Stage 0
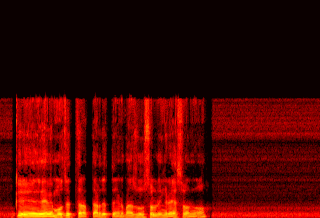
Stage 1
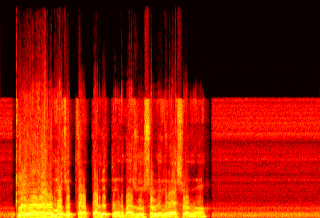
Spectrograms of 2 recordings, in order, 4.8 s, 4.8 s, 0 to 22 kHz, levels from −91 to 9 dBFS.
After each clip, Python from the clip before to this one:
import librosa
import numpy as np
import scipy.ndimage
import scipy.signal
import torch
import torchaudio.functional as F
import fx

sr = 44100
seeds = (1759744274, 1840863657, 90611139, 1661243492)

y = fx.fold_sine(x, sr, drive_db=11, ceiling_db=-8.5)
y = F.gain(torch.from_numpy(y), 5.0).numpy()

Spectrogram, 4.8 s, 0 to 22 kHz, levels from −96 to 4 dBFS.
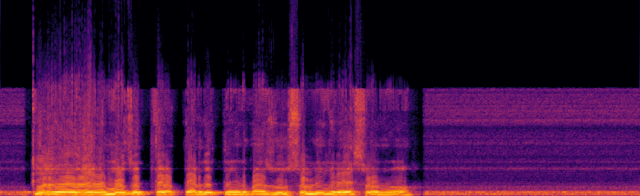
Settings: y = scipy.signal.sosfilt(scipy.signal.butter(2, 69.0, 'highpass', fs=sr, output='sos'), x)
y = fx.small_body(y, sr, hz=(270.0, 480.0, 3100.0), ring_ms=50, db=17)
y = F.gain(torch.from_numpy(y), -14.0).numpy()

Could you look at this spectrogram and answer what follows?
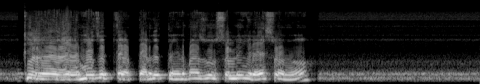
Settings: y = scipy.signal.sosfilt(scipy.signal.butter(6, 180.0, 'highpass', fs=sr, output='sos'), x)
y = F.gain(torch.from_numpy(y), -1.0).numpy()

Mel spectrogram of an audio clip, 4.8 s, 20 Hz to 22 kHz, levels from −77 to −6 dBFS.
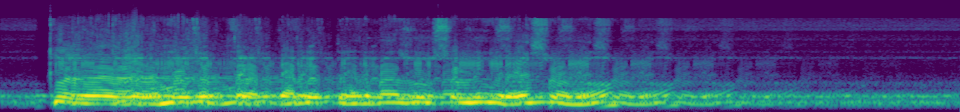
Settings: y = fx.rattle_buzz(x, sr, strikes_db=-19.0, level_db=-22.0)
y = fx.echo_feedback(y, sr, ms=312, feedback_pct=52, wet_db=-8.0)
